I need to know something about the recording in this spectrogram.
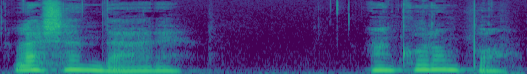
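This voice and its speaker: A woman guides a progressive muscle relaxation exercise as a scripted narration, giving calm, measured instructions with deliberate pauses. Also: medium pitch, breathy edge, dull audio.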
